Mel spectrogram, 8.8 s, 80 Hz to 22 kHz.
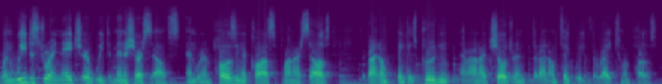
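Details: Spasmodic dysphonia in an adult man, diagnosed after he established himself as an environmental lawyer in the mid-1980s.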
